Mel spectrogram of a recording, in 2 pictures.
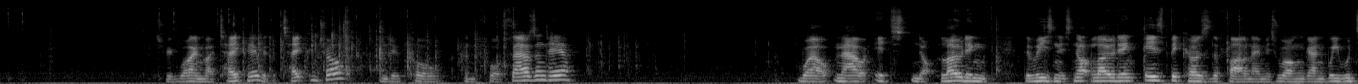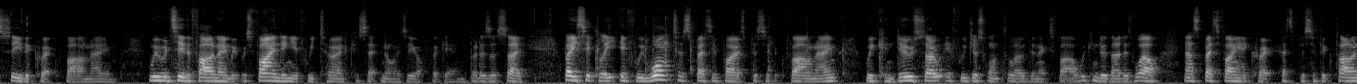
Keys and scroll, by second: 2.5-4.7 typing, 5.0 Return, 6.2 F4, 11.1 F3, 12.2 ctrl+F9, 19.4 ctrl+z, 20.2 ctrl+z, 21.1-22.8 ctrl+z.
